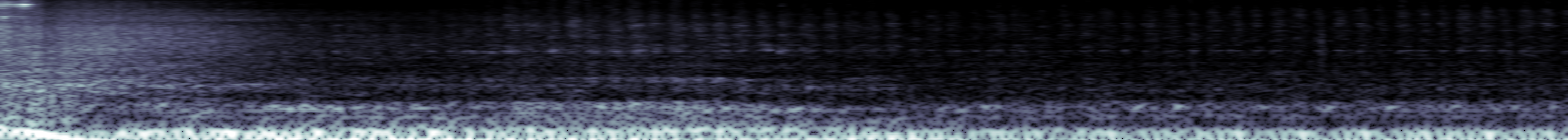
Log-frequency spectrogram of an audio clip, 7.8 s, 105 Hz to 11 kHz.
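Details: Small-block Ford 306, GT40P heads, Anderson N41 cam, Holley double pumper: quick blip settling into deep, choppy, uneven lope, during idle mixture tuning; lopey cammed idle.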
